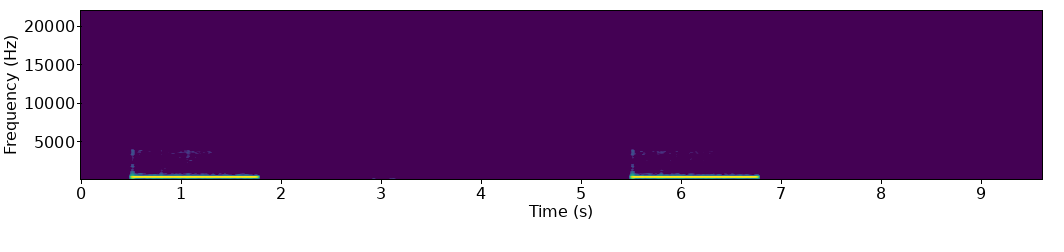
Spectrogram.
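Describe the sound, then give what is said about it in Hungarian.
Ringback tone of an outgoing telephone call, two loud, steady, mid-pitched buzzing tones of about a second each, separated by several seconds of near silence, with another tone just starting at the very end. “Most őket fogjuk felhívni, és értesítem őket a nagyszerű hírról.”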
